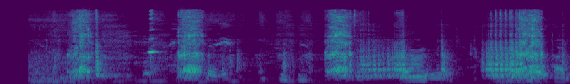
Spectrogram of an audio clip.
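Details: Goat coughing: four harsh, raspy coughing bursts with short breaths between.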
